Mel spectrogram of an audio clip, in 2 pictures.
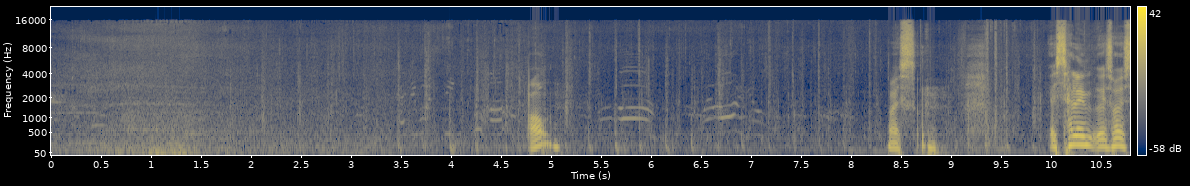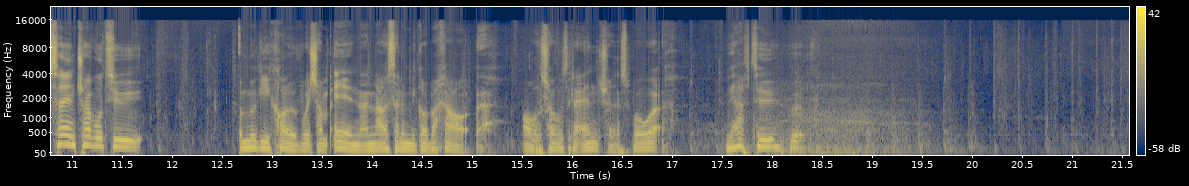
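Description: Footsteps run quickly over stone and earth.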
